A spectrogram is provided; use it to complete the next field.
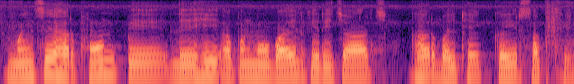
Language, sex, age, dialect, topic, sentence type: Chhattisgarhi, male, 31-35, Northern/Bhandar, banking, statement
